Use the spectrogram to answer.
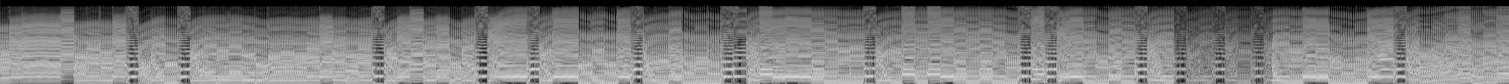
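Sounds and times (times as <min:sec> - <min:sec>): modular synthesizer stepped notes: 0:00.0 - 0:15.0.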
